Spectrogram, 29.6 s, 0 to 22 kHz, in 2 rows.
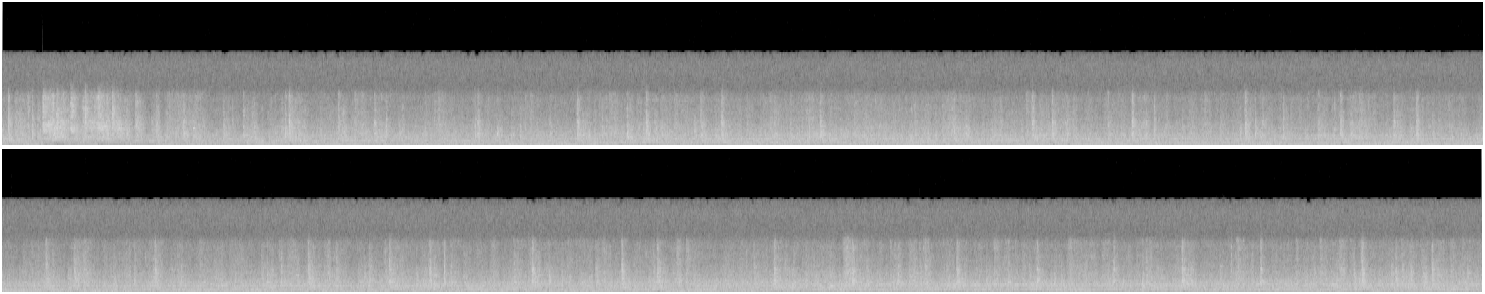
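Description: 1927 Standard stock electric tube train running at speed, heard from the driving cab, with the clickety-clack of wheels over rail joints and a steady whine running under the rumble.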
